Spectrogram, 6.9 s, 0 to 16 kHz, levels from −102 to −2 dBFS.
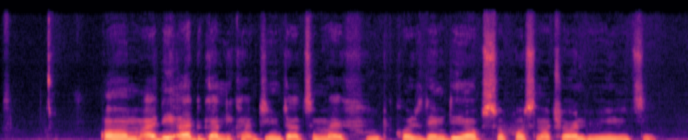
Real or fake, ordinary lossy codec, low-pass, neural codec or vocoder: fake; none; 14.4 kHz; codec, 44.1 kHz, 7.8 kbps, Pupu-Codec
